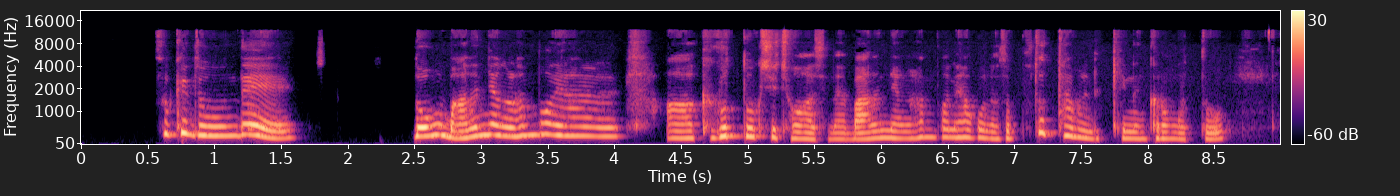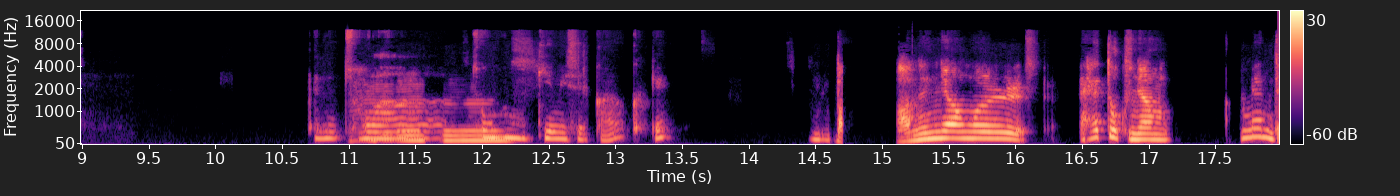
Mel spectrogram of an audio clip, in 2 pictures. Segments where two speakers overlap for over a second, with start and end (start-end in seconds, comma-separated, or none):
11.0-12.2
